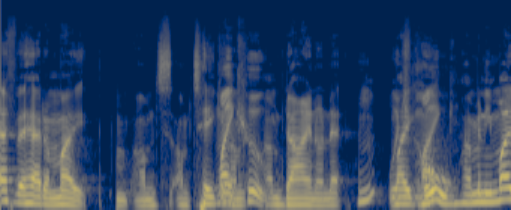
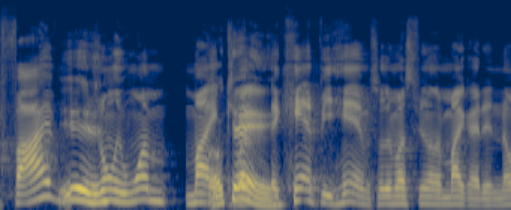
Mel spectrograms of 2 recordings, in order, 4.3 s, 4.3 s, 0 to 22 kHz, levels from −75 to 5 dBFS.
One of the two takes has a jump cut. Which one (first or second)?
first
